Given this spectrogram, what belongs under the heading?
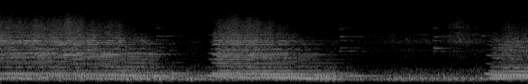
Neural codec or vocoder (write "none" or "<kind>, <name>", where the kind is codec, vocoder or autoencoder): none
